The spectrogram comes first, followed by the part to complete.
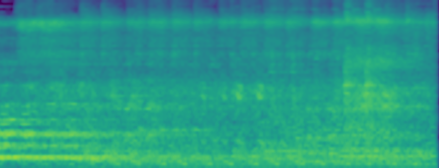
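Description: A man singing into a microphone, holding one long note for about the first second, over a steady noisy background.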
